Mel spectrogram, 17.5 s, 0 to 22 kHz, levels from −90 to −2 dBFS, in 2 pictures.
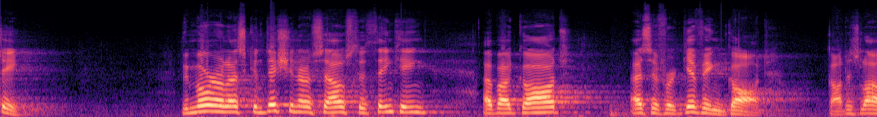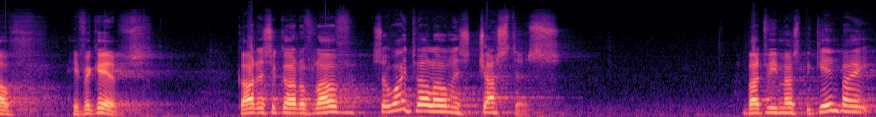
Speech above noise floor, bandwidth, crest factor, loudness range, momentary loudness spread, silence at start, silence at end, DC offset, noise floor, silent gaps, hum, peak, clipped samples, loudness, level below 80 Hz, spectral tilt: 41 dB; 13 kHz; 16 dB; 6 LU; 16 LU; 0 s; 0 s; under 0.1%; -57 dBFS; none; none; -4 dBFS; under 0.1%; -17 LUFS; -52 dBFS; -6 dB/octave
